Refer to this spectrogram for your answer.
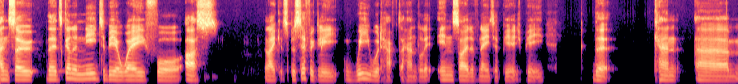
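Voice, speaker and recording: A man speaks with a British accent at a fairly slow pace, leaving long, frequent pauses. His medium pitch keeps a fairly even intonation on a very clean recording with a silent background. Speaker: software developer, livestream co-host. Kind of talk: casual technical livestream chat. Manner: halting, many false starts.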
